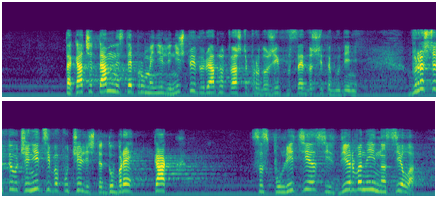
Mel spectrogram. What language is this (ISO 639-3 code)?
bul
